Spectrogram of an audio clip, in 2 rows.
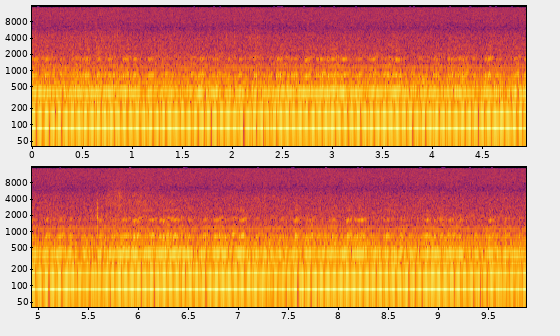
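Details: Idle of a VW Polo CL (86C) with the AAU engine after repair of a defective Hall sender; steady, even idle with a smooth low hum and no misses, knocks or ticks, running cleanly.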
